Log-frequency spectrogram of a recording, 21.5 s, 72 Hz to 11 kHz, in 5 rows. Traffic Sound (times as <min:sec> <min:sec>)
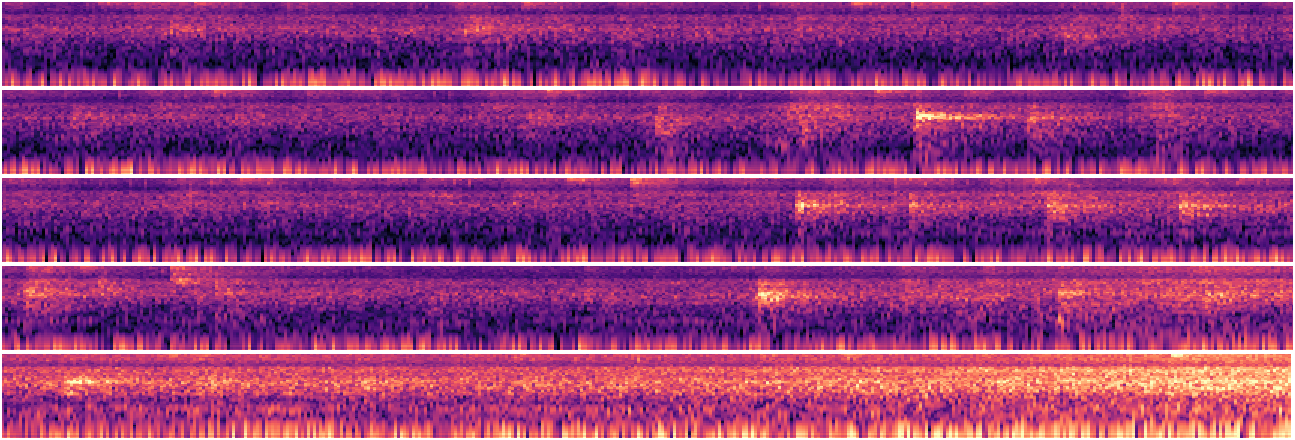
0:15.7 0:21.5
